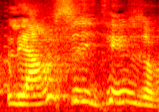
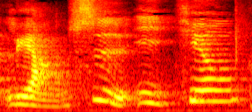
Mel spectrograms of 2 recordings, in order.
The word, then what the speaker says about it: 两室一厅: 哦，那两室一厅的听众朋友，你们好。 – 梁，等会儿，等会儿，等会儿，梁室一厅是什么东西？ – 你们不是两室一厅吗？ – 是，对，但是它发音不应该两室一厅。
